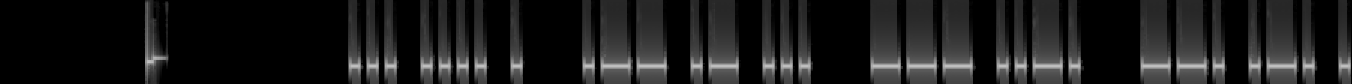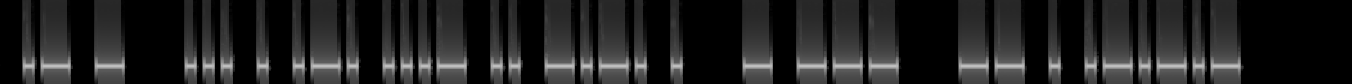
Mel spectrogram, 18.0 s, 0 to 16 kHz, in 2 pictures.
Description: Morse code, heard as a keyed tone, about 21 wpm, 700 Hz. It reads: SHE WAS OF GREAT SERVICE TO ME.
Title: Sentences from Top 1000 Words - Review Part 4 - 20wpm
